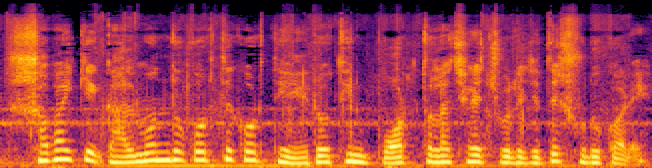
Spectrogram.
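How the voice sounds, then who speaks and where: A man's voice: a little high, moderate pace, dark tone, faint music behind. A man narrating a scripted, dramatic ghost story for a cartoon.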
